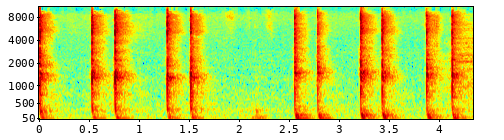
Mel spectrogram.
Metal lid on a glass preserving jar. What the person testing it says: They're all the same jars and they're making a pretty similar tone. So, all of those have gone down.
